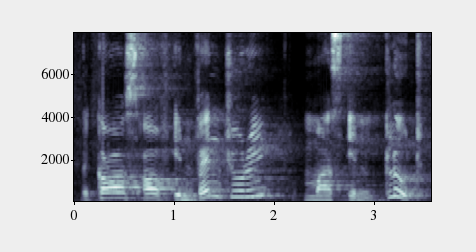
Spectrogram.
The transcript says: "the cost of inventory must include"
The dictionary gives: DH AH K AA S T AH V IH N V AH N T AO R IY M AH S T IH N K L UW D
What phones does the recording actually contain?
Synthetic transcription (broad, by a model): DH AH K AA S AH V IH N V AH N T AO R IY M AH S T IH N K L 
